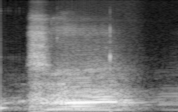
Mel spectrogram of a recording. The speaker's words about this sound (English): Somebody wants to race. Like it's just a Porsche. Calm down.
